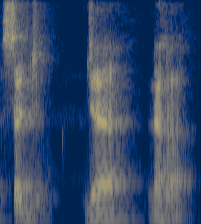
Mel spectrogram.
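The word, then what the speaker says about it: सज्जनः: You can read like this. Saj. Then ja. Then naha. Read together. Saj. Ja. Naha. Saj. Ja. Naha. Sajjanaha. Naha.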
